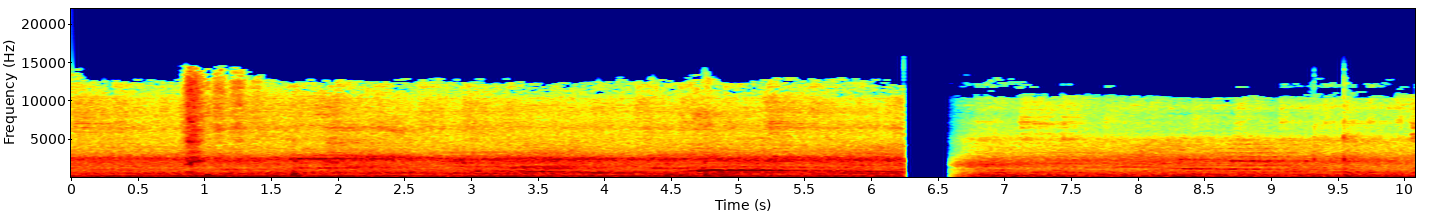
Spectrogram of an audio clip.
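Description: Steady rumble of a plastic pedal tractor's wheels rolling over a hard floor, amid indoor play-hall hubbub with faint voices and background music. The sound cuts out briefly a little after six seconds in.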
